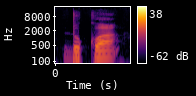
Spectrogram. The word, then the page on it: dukwa: Mpur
